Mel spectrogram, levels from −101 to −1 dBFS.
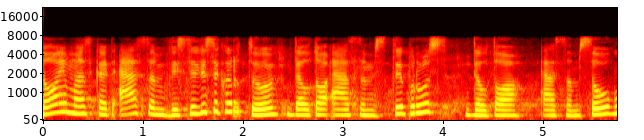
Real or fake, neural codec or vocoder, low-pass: fake; codec, 16 kHz, 2 kbps, FreqCodec, larger model; 7.2 kHz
